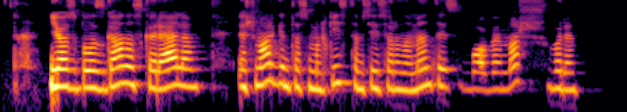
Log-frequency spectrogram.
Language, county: Lithuanian, Vilnius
